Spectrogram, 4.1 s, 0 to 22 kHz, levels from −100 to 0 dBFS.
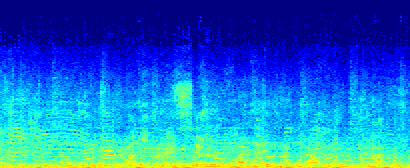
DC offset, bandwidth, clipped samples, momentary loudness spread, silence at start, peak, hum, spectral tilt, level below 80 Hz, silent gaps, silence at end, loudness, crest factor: under 0.1%; 14 kHz; under 0.1%; 2 LU; 0 s; -16 dBFS; none; -5.5 dB/octave; -36 dBFS; none; 0 s; -30 LUFS; 14 dB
